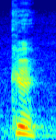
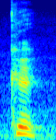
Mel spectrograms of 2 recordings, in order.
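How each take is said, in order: First: The vowel is a neutral, relaxed schwa. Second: The vowel is a neutral, relaxed schwa.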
